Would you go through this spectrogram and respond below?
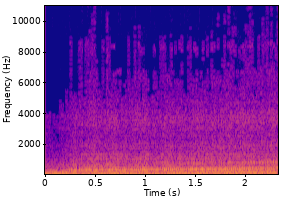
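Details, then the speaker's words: Dodge Ram 4WD truck cruising: a steady low droning hum with a faint tonal whir whose pitch rises with speed, and no knocks or grinding. It is only noise from the highly aggressive tires, which are in excellent shape. "where we go you can hear the pitch and the tires get louder cuz they are aggressive as you can see these are highly aggressive tires they're going to make noise"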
